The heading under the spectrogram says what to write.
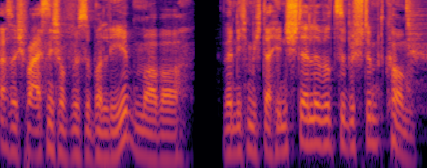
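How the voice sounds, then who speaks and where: Ein Mann als wortkarger, aufgewühlter Vampir. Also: male voice, on the low side, quick pace, darkish tone, breathy edge. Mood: tense, stubborn. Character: agitated, brooding male vampire enforcer full of hatred. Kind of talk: hobby audio drama dialogue.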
